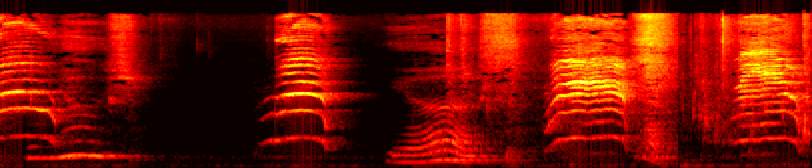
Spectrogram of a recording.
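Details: Male kitten in his first bath, wounds being cleaned, giving several high, bending meows with short pauses, while a person speaks close by in a small indoor room.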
